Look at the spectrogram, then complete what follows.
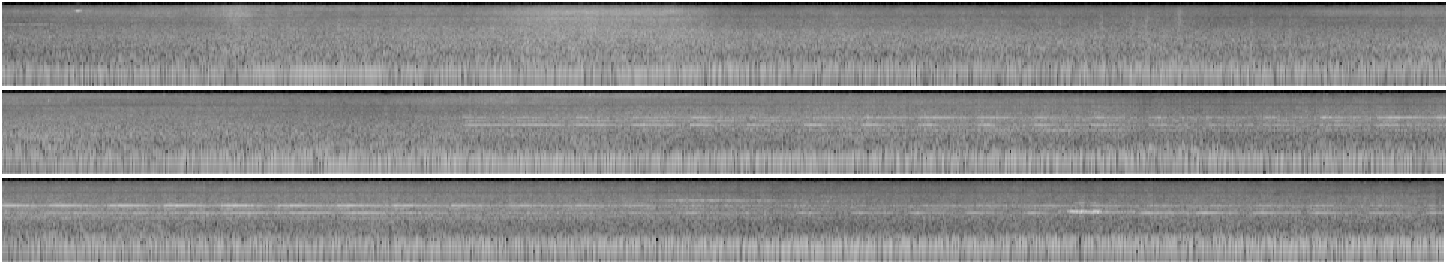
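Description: Road traffic rumbling through an intersection. About halfway in, a railroad grade-crossing warning bell starts ringing steadily as the crossing signals activate, warning of an approaching train.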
